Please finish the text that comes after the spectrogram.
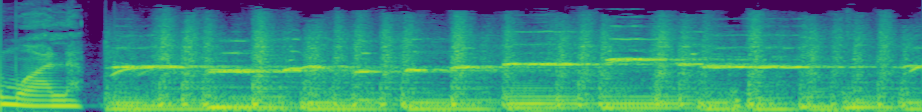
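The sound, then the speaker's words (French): A jaunty film theme melody is whistled over a bouncy band accompaniment, the bright whistled tune sitting clearly on top of brass and drums, loud and upfront, after a brief opening note and pause. “Voilà qui va sûrement vous rappeler des souvenirs, les fameux gendarmes de Saint-Tropez”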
